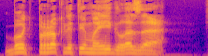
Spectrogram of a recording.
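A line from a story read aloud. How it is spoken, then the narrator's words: Angry muttering. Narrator (Russian): сердито пробормотал Слудик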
